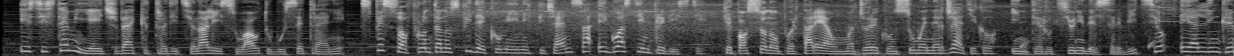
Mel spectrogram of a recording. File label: italian explainer videos; Italian voice actors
